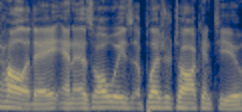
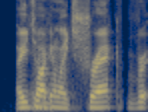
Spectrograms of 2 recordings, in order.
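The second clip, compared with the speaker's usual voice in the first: plain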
